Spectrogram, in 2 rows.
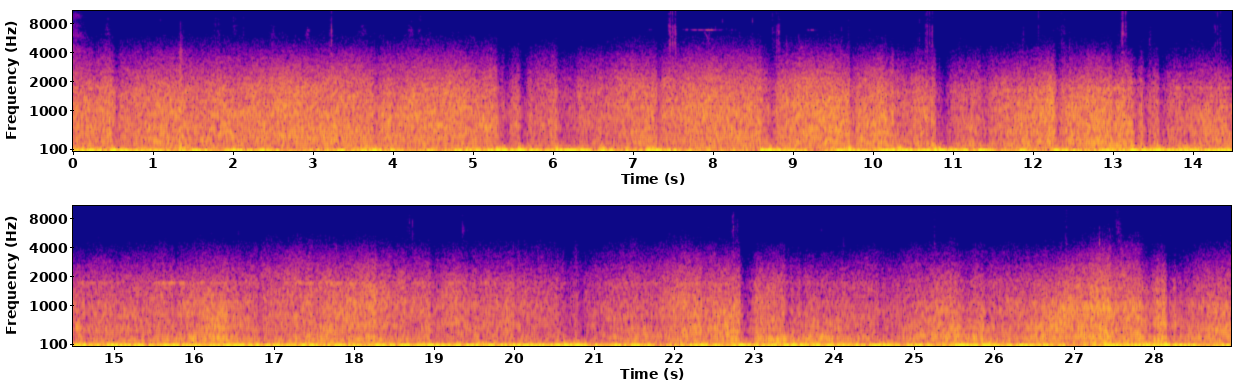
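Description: Distant CFM56-7B jet engines of a Boeing 737-700 at takeoff power as it rolls down the runway: a steady, even rushing noise.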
